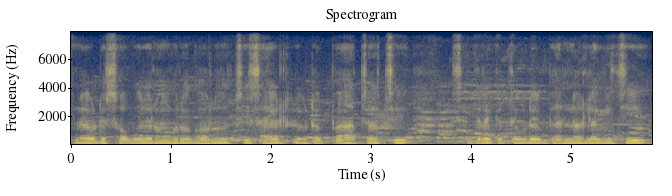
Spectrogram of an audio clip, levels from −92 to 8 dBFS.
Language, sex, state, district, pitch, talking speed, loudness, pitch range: Odia, male, Odisha, Khordha, 145 Hz, 155 wpm, -15 LUFS, 135-155 Hz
